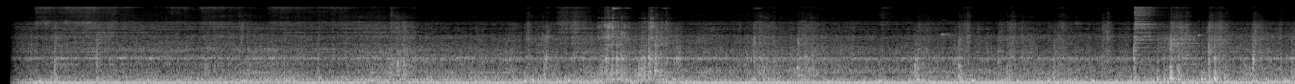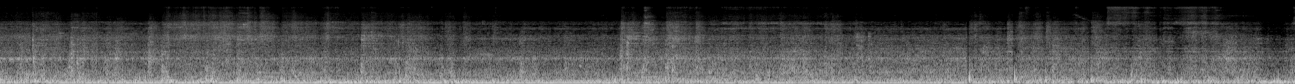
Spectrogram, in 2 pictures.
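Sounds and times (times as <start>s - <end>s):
train wheels rumbling on rails: 0.1s - 25.9s
wheels clicking over rail joints: 5.2s - 21.8s.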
